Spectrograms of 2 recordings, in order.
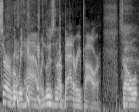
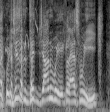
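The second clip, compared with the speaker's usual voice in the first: put-on Swedish accent; 8 semitones higher, slower than usual. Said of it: "never tried to do a Swedish accent".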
